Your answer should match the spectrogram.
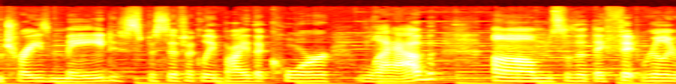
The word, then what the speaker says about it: KoR: Obviously, I can give you more prescription strength, and the kind that we particularly use in this office is called KoR. It's spelled K-O-R, so you can look that up on the internet, and there's lots of really good research with it.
